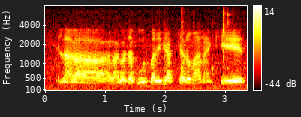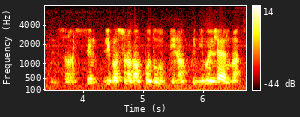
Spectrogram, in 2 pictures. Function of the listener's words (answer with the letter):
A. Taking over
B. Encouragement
B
